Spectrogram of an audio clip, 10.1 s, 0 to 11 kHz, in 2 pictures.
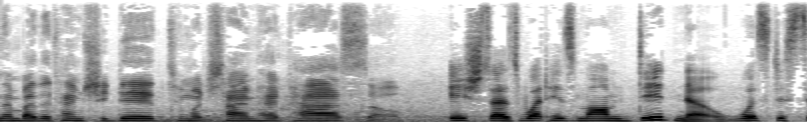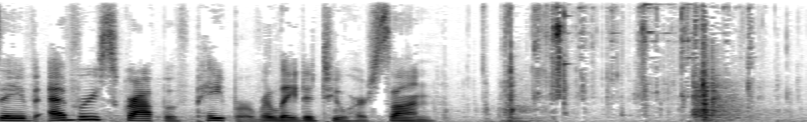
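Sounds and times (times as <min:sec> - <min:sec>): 
speech: 0:00.0 - 0:08.4
keys jangling while unlocking an apartment door: 0:08.0 - 0:10.0.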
